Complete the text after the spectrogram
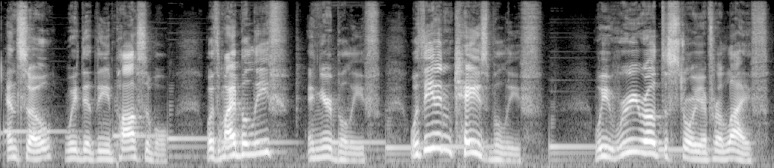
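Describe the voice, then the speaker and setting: A hoarse man reading a game's sincere, reflective storybook figure aloud. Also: on the high side, big pitch swings, moderate pace, soft background music, pitched below the performer's own voice. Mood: earnest. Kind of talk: reading game dialogue aloud.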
